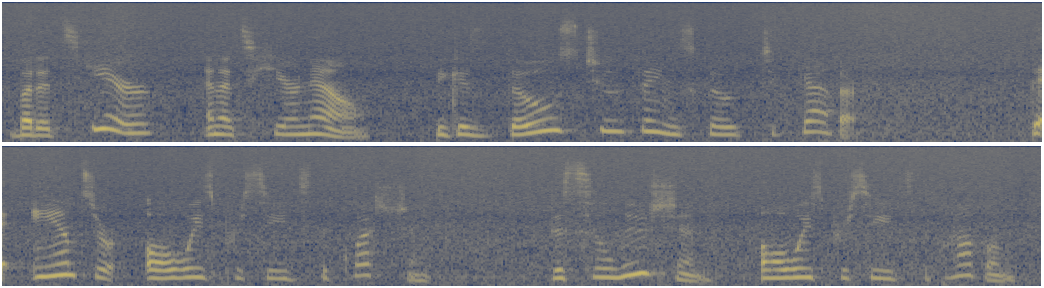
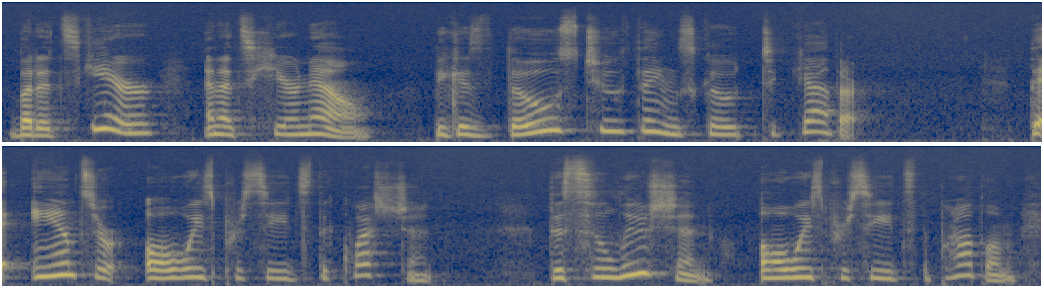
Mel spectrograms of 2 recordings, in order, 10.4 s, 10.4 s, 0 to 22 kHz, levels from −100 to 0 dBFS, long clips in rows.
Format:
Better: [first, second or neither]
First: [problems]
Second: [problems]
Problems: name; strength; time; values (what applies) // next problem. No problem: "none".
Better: second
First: hiss; loud; throughout; 3 dB below the speech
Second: hiss; faint; throughout; 25 dB below the speech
